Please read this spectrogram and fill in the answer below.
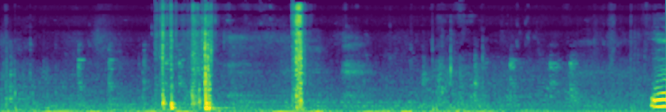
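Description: A few sharp clicks or knocks, the loudest about two and a half, three and four and a half seconds in, over a faint low rumble.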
